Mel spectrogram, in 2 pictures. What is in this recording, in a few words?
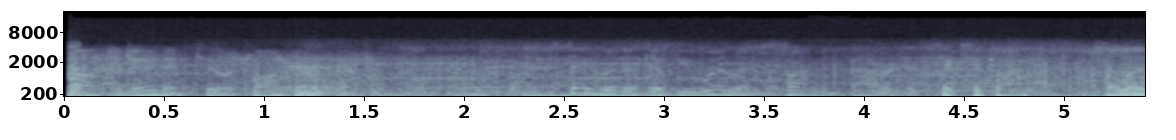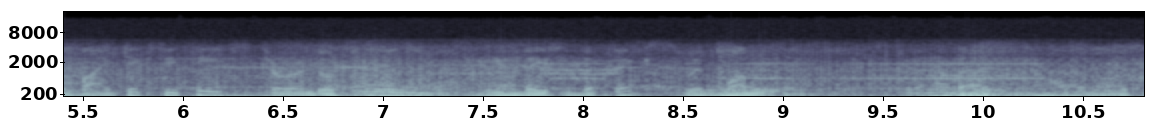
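caroline, radio; offshore; 963; caroline 80s; archer c90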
